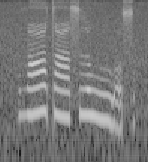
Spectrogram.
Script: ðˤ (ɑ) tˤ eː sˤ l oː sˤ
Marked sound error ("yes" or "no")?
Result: no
